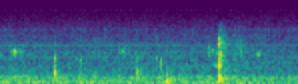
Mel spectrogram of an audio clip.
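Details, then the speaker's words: Several brief, sharp, moist clicks over quiet room noise from a person's jaw, described as bad: temporomandibular joint clicking. "my bite is fine, like my teeth good, everything like that, but the problem is I have a clicking jaw."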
